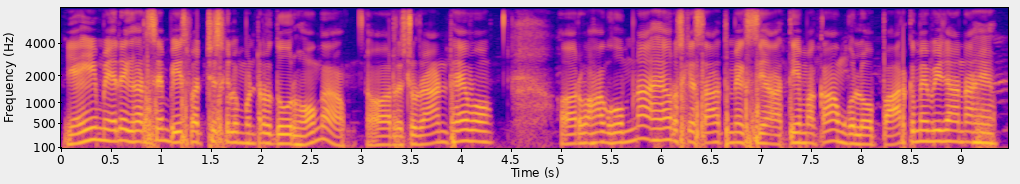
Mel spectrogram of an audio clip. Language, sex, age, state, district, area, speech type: Urdu, male, 60+, Uttar Pradesh, Lucknow, urban, spontaneous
